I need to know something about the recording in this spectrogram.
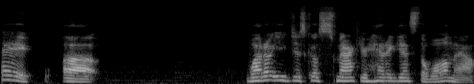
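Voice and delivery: put-on taunting tone cracked through laughter, teasing. Retelling how dad, laughing, taunted the hurt brother: imitating dad laughing while talking. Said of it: "he was busting up laughing".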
